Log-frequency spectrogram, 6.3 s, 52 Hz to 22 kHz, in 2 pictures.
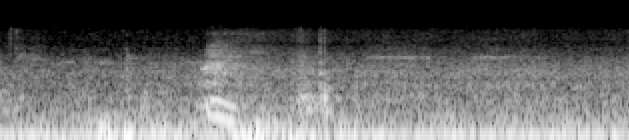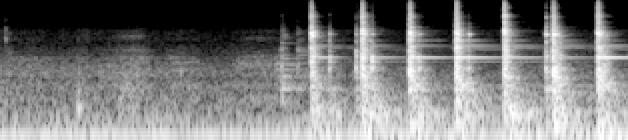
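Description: Hammer strikes on a rusty ball joint of a 2002 Dodge Ram 2500 2WD: about seven sharp, evenly spaced metallic taps, loud and close, after a quiet stretch of faint shop noise.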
